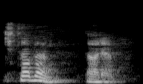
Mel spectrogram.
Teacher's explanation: Yine hem de anlamını katan sözcük genelde şeyden sonra düşüyor arkadaşlar. Bir sessiz harften sonra genelde bu baştaki he sesinin düştüğünü görüyoruz.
